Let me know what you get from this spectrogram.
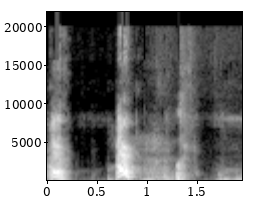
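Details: Luna, a pet dog, barks at fellow dog Daisy for the first time, three short sharp barks about half a second apart, with quiet grumbling between them.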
